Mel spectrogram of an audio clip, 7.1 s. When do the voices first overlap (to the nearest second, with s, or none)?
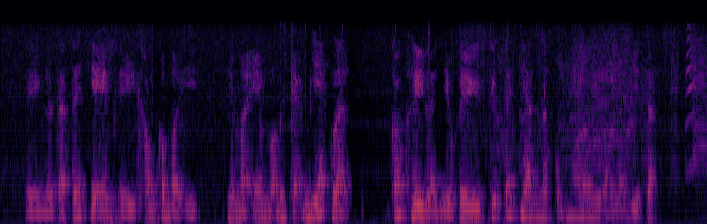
none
